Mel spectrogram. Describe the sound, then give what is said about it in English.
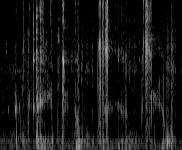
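Crunching and chewing of a crunchy caramel candy bar: a series of irregular crisp crunches, loud and close, with no talk over them. “A little chewy. You don't taste the caramel at first.”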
